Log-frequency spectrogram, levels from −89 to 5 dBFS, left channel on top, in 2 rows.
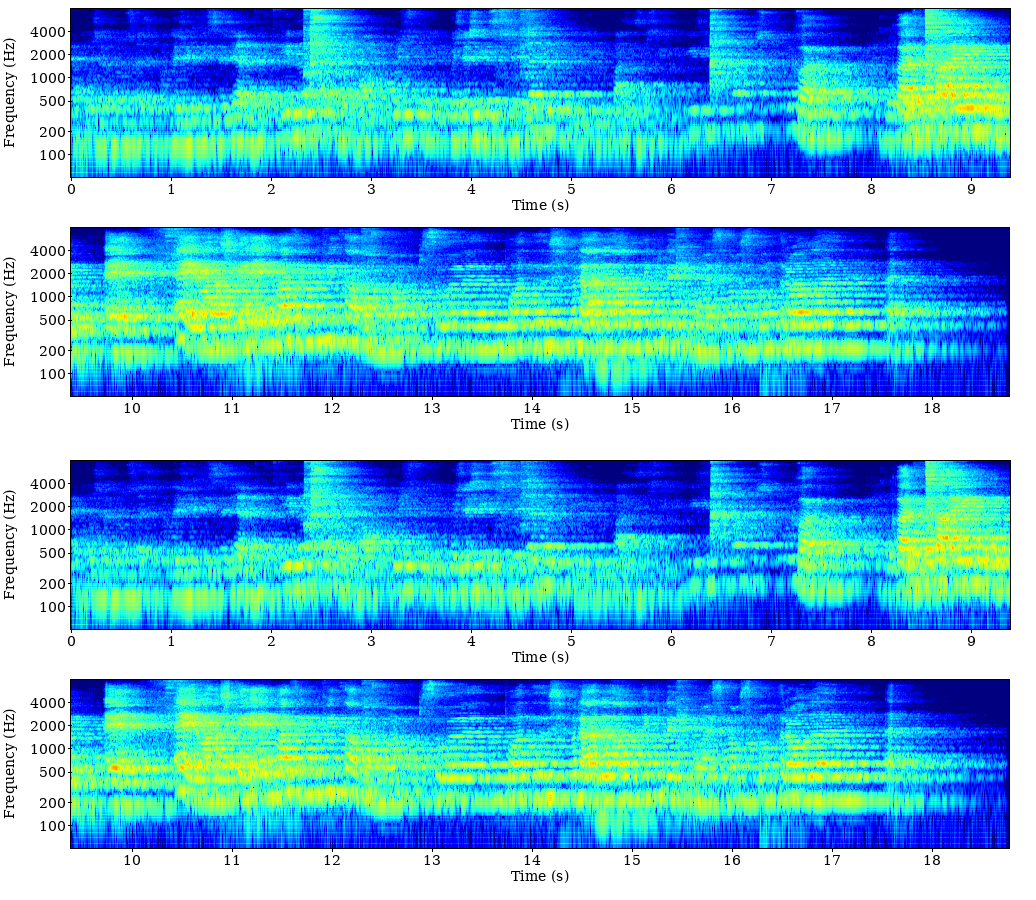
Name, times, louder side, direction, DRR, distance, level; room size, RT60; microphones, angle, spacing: voice 1, 0.0-7.3 8.1-9.6 14.5-14.9, equal, 55° left, -8 dB, 0.6 m, -39 dB
sound 1, 1.2-2.9 3.5-3.6 4.1-5.2 6.3-6.6 7.5-7.6 8.1-8.9 9.6-9.7 10.1-11.0 11.2-12.8 14.0-15.6 16.2-16.7, equal, 80° left, 1.2 m, -39 dB
voice 2, 8.3-9.1 9.7-10.1 10.4-17.6, equal, 15° right, -4 dB, 0.3 m, -29 dB
2.4 x 2.2 x 3.1 m, 2.5 s
head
